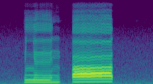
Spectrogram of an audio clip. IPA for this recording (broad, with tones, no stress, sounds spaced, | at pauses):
l e˧ n ʔ aː˦˥ t̚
